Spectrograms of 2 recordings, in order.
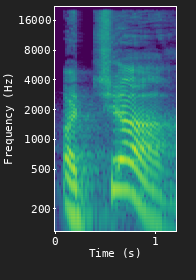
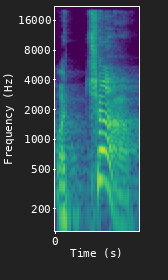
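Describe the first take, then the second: First: अच्छा in a changed, drawn-out voice; different tone. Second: अच्छा in yet another altered voice. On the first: Teacher showing a second tone of अच्छा with a changed voice. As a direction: say अच्छा with a new tune that shifts its meaning. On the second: Teacher showing a third tone of अच्छा to the class. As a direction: give अच्छा a third tune, clearly unlike the last. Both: Shown as a demonstration. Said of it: "ऐसे भी बोल सकता है".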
